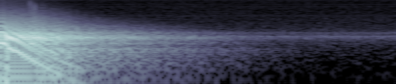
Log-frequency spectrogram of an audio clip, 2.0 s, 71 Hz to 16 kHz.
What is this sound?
Instrument samples > Synths / Electronic
Benjolon 1 shot21
1SHOT, DRUM, SYNTH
